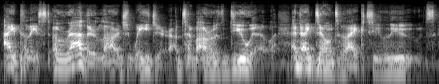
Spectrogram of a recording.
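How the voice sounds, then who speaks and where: A man playing a decrepit, threatening old master in a fantasy reading, speaking slowly and deliberately. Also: fairly low pitch, lively intonation, gravelly, bright, forceful tone, full character voice. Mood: cold, threatening. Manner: slow, deliberate, menacing. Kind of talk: amateur fantasy reader's theater.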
